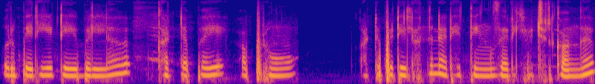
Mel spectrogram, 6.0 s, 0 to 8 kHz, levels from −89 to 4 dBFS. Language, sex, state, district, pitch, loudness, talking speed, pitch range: Tamil, female, Tamil Nadu, Nilgiris, 220 Hz, -22 LUFS, 100 wpm, 210-235 Hz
